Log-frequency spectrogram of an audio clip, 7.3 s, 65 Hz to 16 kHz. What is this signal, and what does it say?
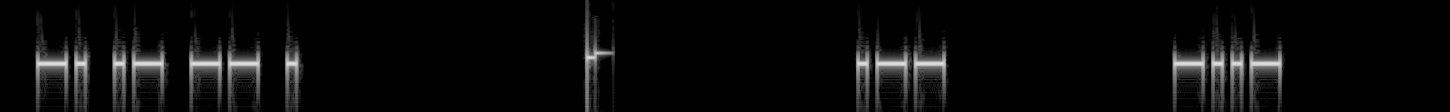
Morse code, heard as a keyed tone, about 25 wpm, spaced as for 15 wpm, 700 Hz. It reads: NAME WX
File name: Top 90 QSO Elements - 8x Character Spacing - 25wpm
